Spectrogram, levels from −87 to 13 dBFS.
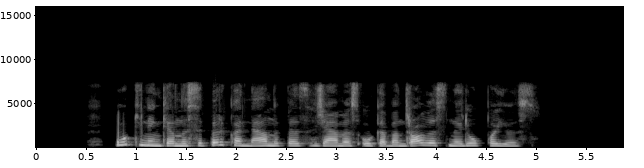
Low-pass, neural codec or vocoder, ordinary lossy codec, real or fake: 7.2 kHz; none; AAC, 64 kbps; real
